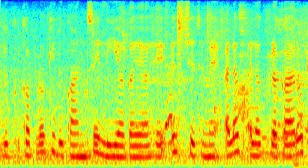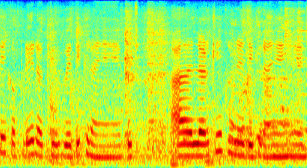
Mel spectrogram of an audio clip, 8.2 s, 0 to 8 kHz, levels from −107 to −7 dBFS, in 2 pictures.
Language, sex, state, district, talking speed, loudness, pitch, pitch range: Hindi, female, Maharashtra, Sindhudurg, 195 wpm, -18 LUFS, 210 Hz, 205-225 Hz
